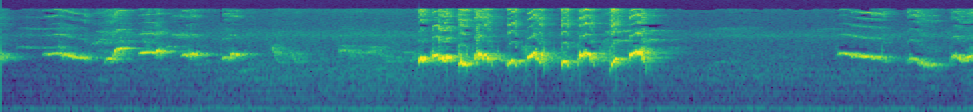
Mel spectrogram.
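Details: Orange-headed thrush from North Bali, Singaraja, singing in the ngeplong style: short whistled phrases, a quiet gap, then a loud burst of rapid rising-and-falling notes and a final pair of slurred whistles.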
